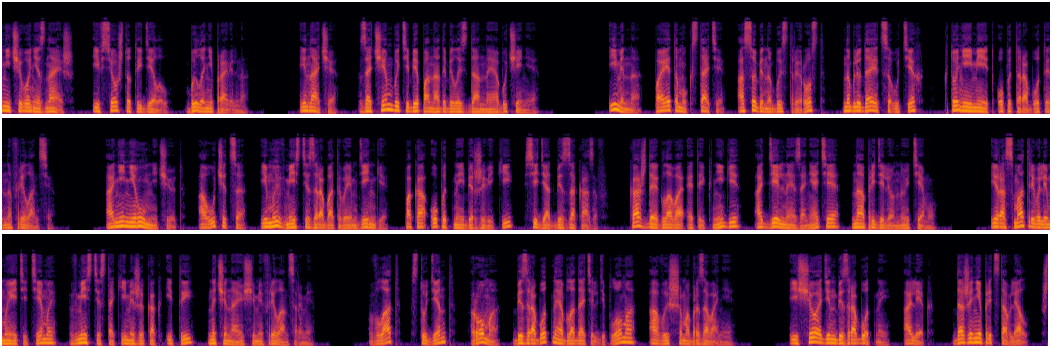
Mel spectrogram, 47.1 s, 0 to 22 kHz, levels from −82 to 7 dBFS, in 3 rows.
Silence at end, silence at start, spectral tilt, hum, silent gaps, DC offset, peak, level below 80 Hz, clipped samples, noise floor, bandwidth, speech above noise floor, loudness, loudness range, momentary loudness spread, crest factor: 0 s; 0 s; -6 dB/octave; none; 3.98-4.28 s, 8.30-8.88 s, 16.79-17.08 s, 30.00-30.32 s, 36.40-36.71 s, 42.72-43.03 s; under 0.1%; -2 dBFS; -44 dBFS; under 0.1%; under -90 dBFS; 11 kHz; over 72 dB; -19 LUFS; 4 LU; 12 LU; 18 dB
